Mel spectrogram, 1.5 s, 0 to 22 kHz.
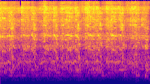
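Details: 2007 Piaggio MP3 scooter, stopped starting after drop-off, split fuel hose taped, fuel pump working but carb not yet filled: thin high-pitched starter whir spins steadily with no firing; cranks but won't start, fuel not reaching carb suspected.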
